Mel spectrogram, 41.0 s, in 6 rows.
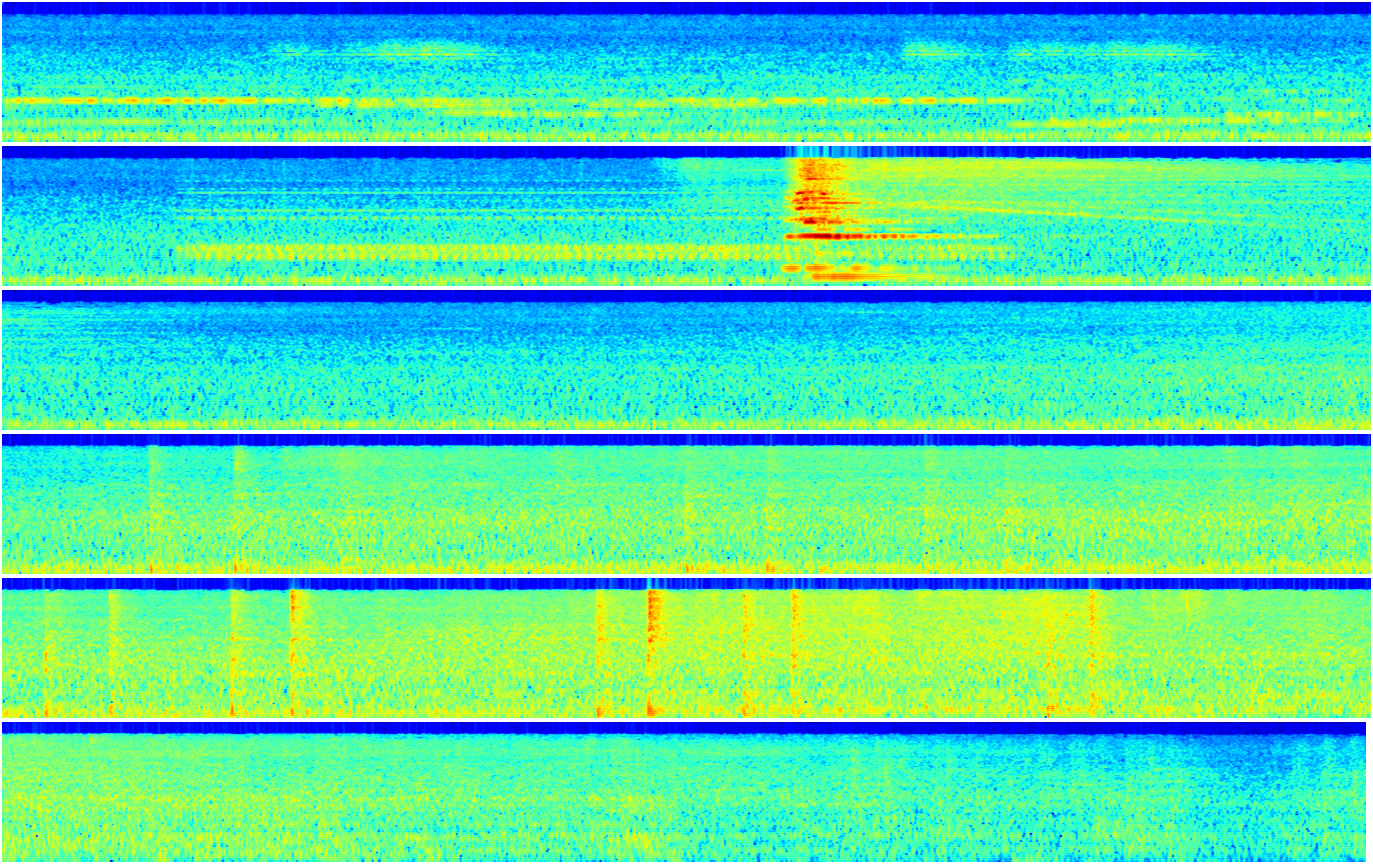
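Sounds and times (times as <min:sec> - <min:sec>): electric train running: 0:10.3 - 0:14.8.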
